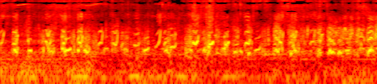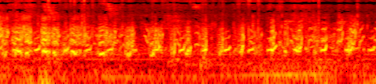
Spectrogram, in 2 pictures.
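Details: Young female guinea pigs out on a first picnic keep up a dense stream of short squeaking calls, many overlapping, over a background of rustling and movement.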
